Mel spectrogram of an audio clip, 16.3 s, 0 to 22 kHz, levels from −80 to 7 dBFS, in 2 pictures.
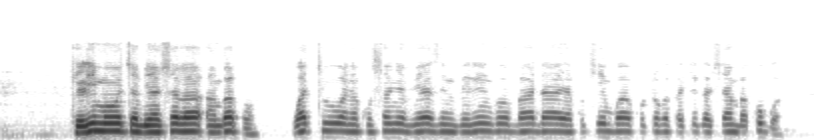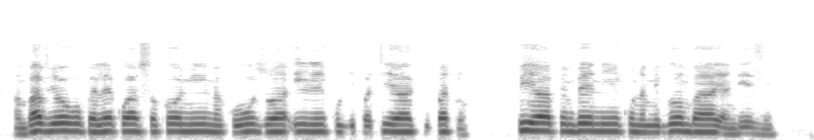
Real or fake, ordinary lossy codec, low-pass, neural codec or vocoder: real; Opus, 16 kbps; 7.2 kHz; none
